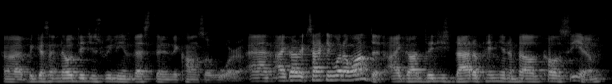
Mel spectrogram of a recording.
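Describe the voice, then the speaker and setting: A man's voice: mid-range voice, fairly bright tone. Swedish-accented young man, laughing, swearing. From Sweden. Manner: laughs often, swears casually, halting with fillers. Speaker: podcast co-host. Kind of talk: casual chat.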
